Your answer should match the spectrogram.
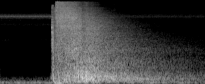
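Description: Shotgun firing steel shot through a Muller Decoy choke at a 50-yard target, a single loud close blast with a booming tail that decays over about a second and a half.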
